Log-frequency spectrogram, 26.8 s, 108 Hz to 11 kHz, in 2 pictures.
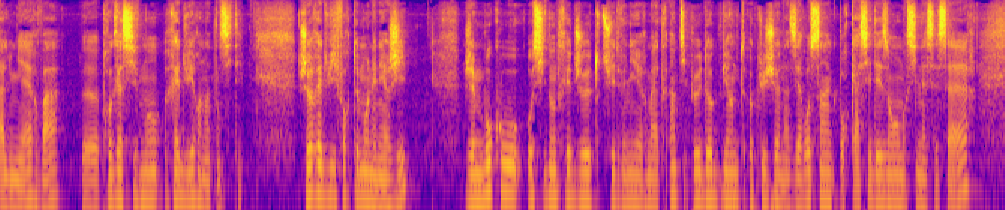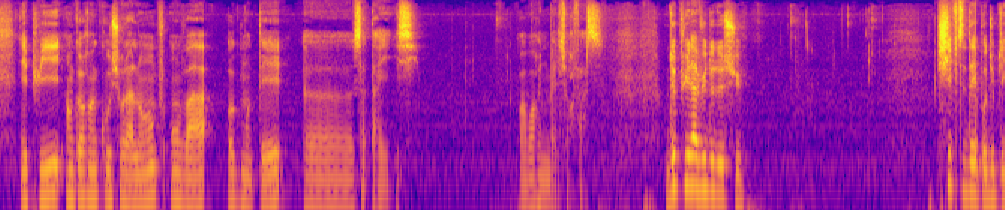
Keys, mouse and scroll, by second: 2.7 click, 6.2 click, 7.7 click, 8.1 click, 12.3 right click, 13.0 right click, 14.1 click, 15.3-15.9 scroll down 2, 17.6 click, 19.9 alt+click, 21.4 KP_7, 22.9 alt+shift+click, 23.6-24.4 scroll down 1, 24.4 right click, 24.4 scroll down 1, 25.3 shift+d.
